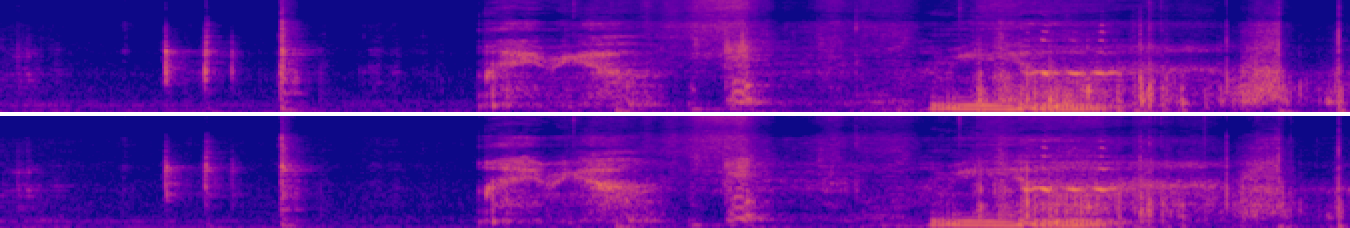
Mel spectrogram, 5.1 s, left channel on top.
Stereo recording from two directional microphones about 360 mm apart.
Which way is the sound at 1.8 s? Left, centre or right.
Centre.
